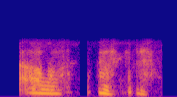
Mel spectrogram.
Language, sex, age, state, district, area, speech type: Manipuri, female, 60+, Manipur, Imphal East, rural, conversation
